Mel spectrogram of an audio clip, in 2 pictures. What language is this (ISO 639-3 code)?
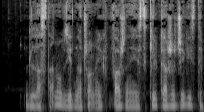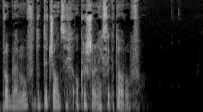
pol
